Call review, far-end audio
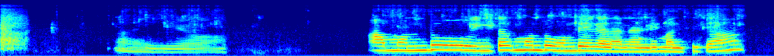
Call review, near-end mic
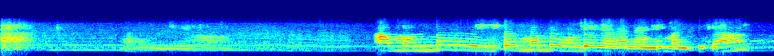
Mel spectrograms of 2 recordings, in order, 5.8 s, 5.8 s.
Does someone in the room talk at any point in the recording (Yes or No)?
No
